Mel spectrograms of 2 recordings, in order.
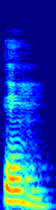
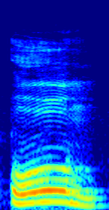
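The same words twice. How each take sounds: First: The O vowel is held very briefly. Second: The O vowel is held for twice as long. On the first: "तो ये लघु उच्चारण है।" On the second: "ये दीर्घ उच्चारण है।"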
